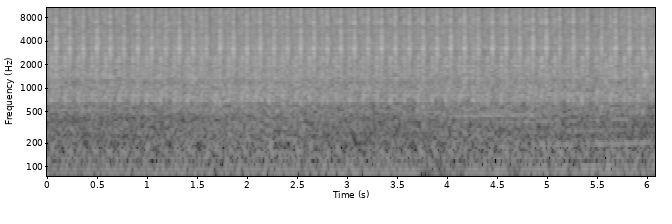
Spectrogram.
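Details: VW Vanagon T3 idling: a crisp, steady ticking or knocking of about four beats per second; strange smoke is also seen while the engine is cold.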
